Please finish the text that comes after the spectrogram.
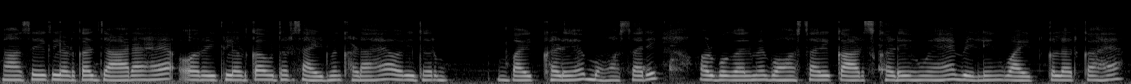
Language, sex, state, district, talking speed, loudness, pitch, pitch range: Hindi, female, Chhattisgarh, Raigarh, 185 wpm, -29 LUFS, 205 Hz, 200-215 Hz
